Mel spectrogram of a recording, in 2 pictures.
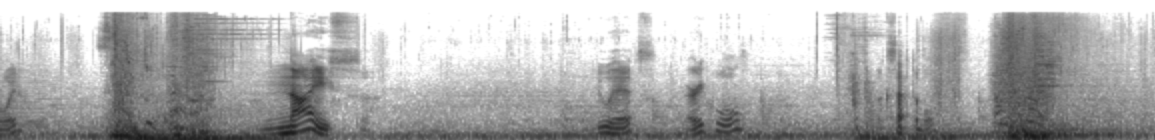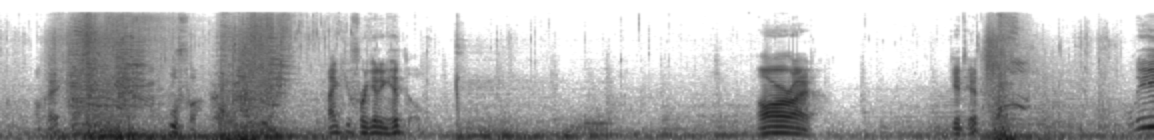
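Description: Blows and magic blasts crash in a fight.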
